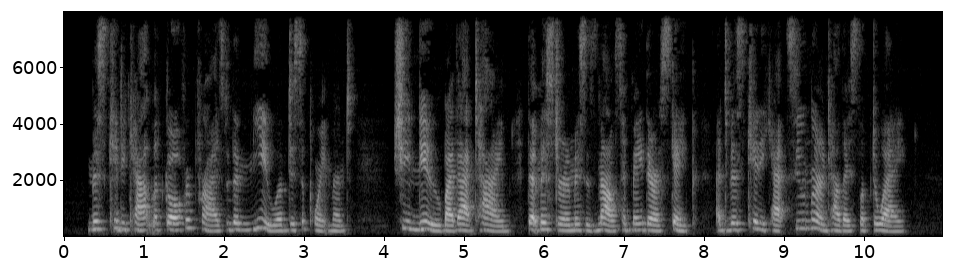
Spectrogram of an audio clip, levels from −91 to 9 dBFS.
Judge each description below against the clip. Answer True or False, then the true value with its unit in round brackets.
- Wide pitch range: False (3.3 semitones)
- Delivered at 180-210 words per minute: True (195 wpm)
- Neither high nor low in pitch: False (220 Hz)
